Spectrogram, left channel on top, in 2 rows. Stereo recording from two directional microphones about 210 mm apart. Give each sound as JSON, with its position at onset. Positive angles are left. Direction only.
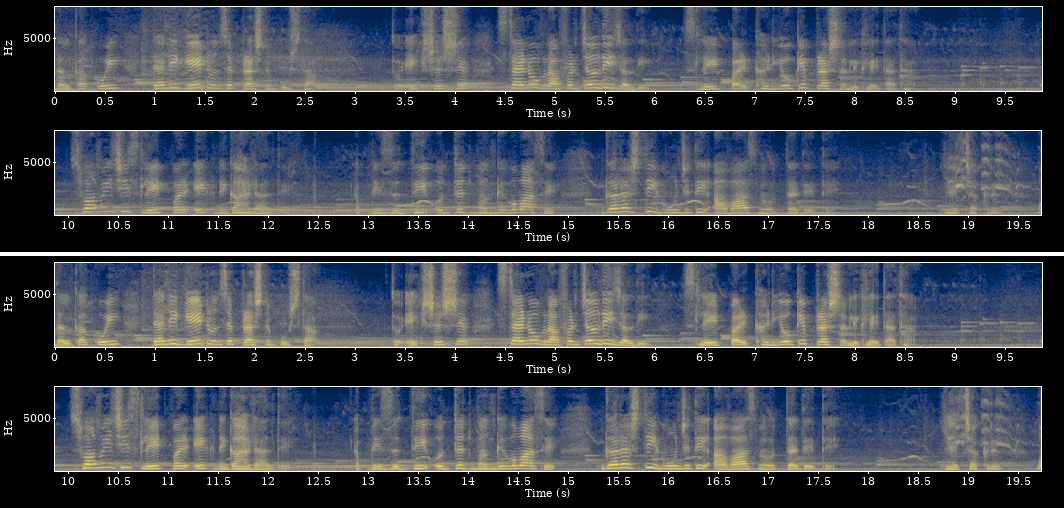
{"t": 0.0, "sound": "speech", "side_deg": -40}
{"t": 10.1, "sound": "speech", "side_deg": -40}
{"t": 18.8, "sound": "speech", "side_deg": -45}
